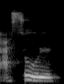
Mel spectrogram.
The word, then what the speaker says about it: azul: And remember that our Z's sound like S's, so just azul.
